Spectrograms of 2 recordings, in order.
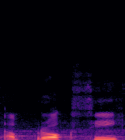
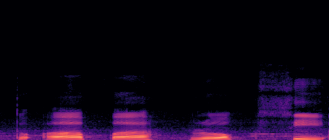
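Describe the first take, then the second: First: Said in the usual way. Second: अपरोक्सी stretched very slowly; slow read-through. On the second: Shown as a demonstration. Teacher reading the whole word slowly for students. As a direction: drag out अपरोक्सी syllable by syllable. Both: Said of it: "अब हम पूरा पढ़ लेते हैं".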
